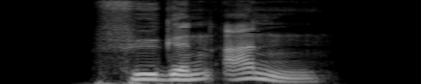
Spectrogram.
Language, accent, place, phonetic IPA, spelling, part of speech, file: German, Germany, Berlin, [ˌfyːɡn̩ ˈan], fügen an, verb, De-fügen an.ogg
- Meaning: inflection of anfügen: 1. first/third-person plural present 2. first/third-person plural subjunctive I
